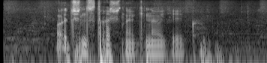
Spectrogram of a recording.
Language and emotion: Russian, neutral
